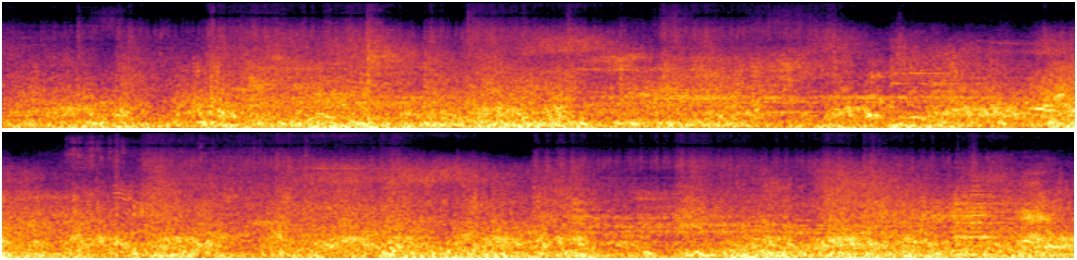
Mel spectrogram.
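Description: Magic spells crackle and burst in a busy game battle.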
